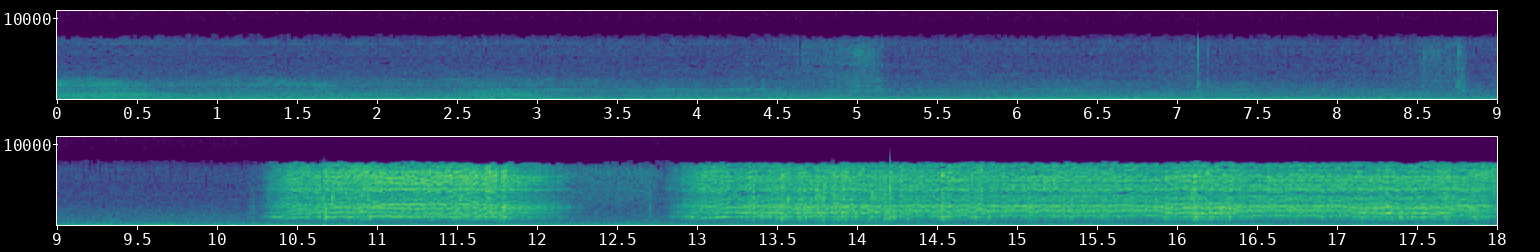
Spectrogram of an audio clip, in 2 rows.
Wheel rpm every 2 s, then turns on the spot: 0, 0, 0, 0, 0, 90, 90, 160, 160.
none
